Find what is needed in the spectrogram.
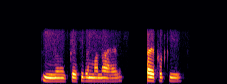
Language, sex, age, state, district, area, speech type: Hindi, male, 60+, Uttar Pradesh, Sitapur, rural, conversation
